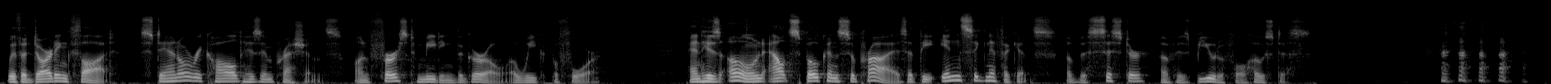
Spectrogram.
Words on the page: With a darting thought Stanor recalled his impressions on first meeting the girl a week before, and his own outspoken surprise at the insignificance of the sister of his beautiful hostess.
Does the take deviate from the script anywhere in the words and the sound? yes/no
yes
